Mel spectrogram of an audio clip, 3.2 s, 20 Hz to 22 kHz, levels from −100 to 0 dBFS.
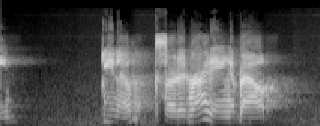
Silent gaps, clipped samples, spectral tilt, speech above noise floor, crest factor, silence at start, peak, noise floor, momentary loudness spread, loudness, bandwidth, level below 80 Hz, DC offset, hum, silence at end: none; under 0.1%; 3 dB/octave; 45 dB; 18 dB; 0 s; -2 dBFS; -62 dBFS; 7 LU; -15 LUFS; 15.5 kHz; -76 dBFS; under 0.1%; none; 0.45 s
